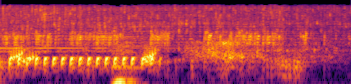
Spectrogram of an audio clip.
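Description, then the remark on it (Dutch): A toilet flushes with a loud rushing gush of water and a rapid gurgling rattle at the start, then the swirl settles into a softer, steady hiss as the bowl refills. “Ja, ik moest mezelf even helpen op de wc.”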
